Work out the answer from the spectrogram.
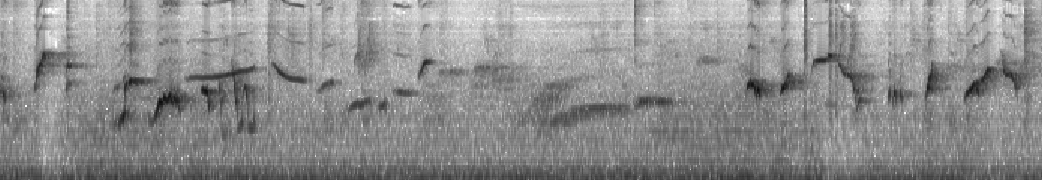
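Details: White-rumped shama in varied song, used to provoke other birds to sing; quick clusters of whistles, trills and chips, a quieter softer stretch in the middle, then loud rapid phrases again.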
